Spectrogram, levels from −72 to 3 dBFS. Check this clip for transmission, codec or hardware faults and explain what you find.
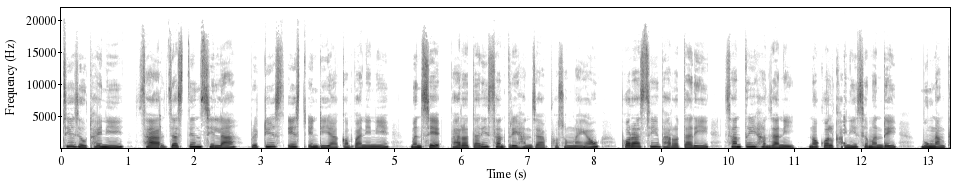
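The speech has one recurring fault. Damaged data in a compressed stream at 1.43–1.49 s, 5.63–5.70 s and 11.70–11.75 s: corrupted bytes make the decoder misread frames and lose sync until it finds the next valid header, so each spot breaks into a brief chirp, squawk, click or short hole lasting about 50 to 75 ms.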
